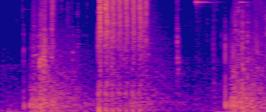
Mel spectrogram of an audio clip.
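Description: Rapid gunshots crack in a quick burst.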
